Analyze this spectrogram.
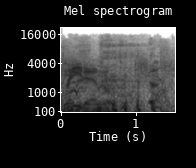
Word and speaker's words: Raiden: Well, I mean, you're not wrong, and you can't argue this because Mortal Kombat's American, and they say it's Raiden.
